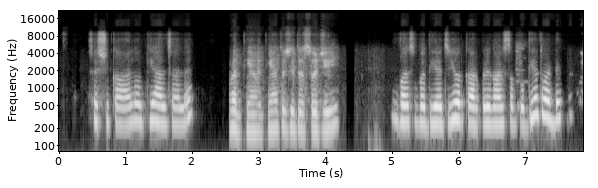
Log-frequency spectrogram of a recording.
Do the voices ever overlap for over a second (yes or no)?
no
